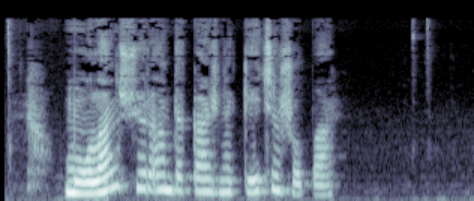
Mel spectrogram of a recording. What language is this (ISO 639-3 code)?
chm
